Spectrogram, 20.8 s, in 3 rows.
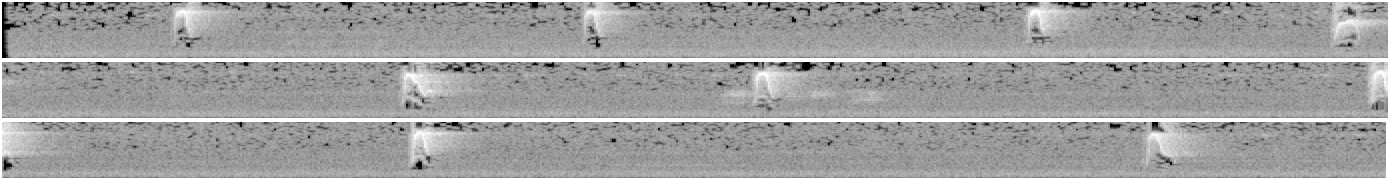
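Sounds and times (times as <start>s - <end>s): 
hiss: 0.0s - 20.7s
brown-eared bulbul shrill calls: 0.8s - 1.2s, 2.9s - 3.2s, 5.1s - 5.4s, 6.6s - 7.1s, 8.9s - 9.4s, 10.5s - 11.4s, 13.7s - 14.2s, 15.9s - 16.3s, 19.5s - 20.1s.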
